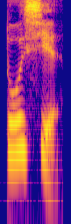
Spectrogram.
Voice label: "多谢", Mandarin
